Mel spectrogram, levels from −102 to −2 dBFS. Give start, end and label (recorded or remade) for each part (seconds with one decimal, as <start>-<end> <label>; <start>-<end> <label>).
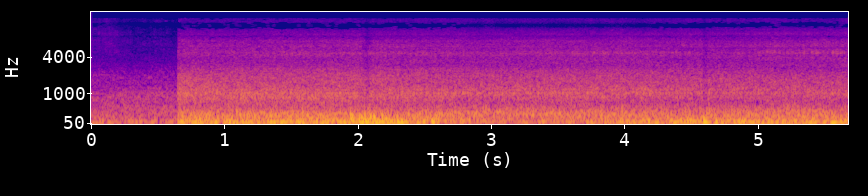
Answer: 0.0-2.8 recorded; 2.8-4.2 remade; 4.2-5.7 recorded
